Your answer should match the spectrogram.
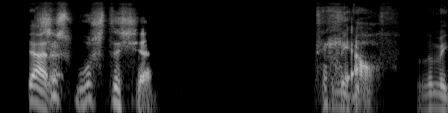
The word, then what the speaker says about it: Worcestershire: It's Shut just Worcestershire.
